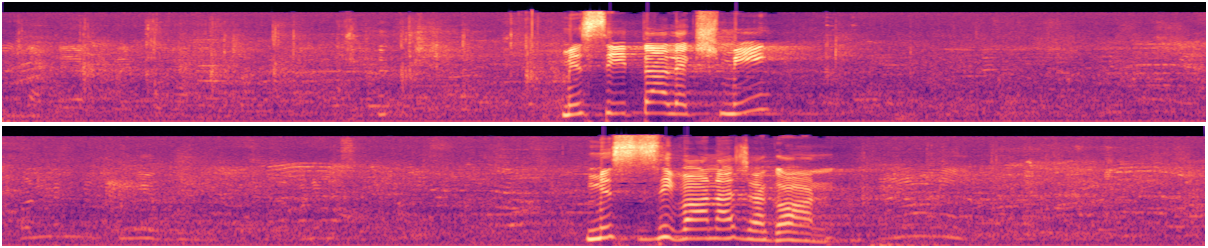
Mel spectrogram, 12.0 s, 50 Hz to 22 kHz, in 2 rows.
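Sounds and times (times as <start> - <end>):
children chattering: 0.0 - 2.8, 3.8 - 12.0.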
